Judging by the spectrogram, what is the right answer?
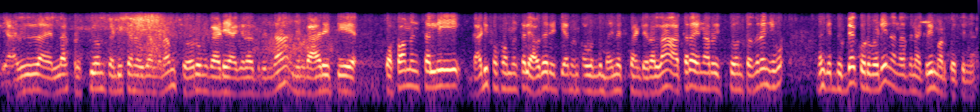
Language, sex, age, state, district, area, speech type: Kannada, male, 18-30, Karnataka, Mandya, rural, conversation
